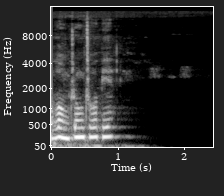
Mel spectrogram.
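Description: A young woman speaks softly and slyly, close by.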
